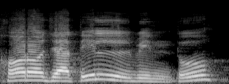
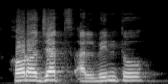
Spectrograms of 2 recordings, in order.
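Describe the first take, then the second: First: The t links to the article with an i-vowel. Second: The t is bare, with no vowel after it. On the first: The speaker calls it right. "bacanya kharajatil bintu" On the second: The speaker calls it wrong. "boleh antum sukun dulu"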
